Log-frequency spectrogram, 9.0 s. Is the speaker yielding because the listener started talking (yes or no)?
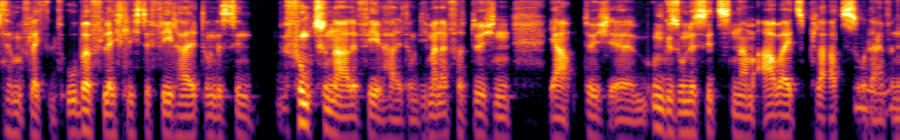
no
